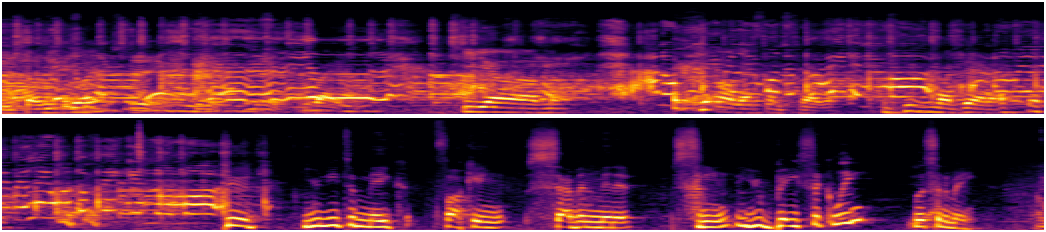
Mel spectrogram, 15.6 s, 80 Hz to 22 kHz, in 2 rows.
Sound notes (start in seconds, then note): 0.0 hip hop music playing; 7.5 laughing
